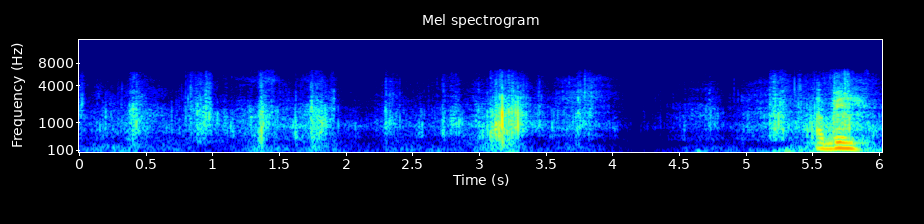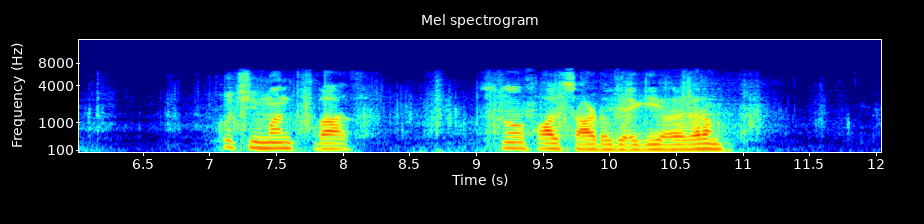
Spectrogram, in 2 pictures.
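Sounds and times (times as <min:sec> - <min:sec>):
faint footsteps walking: 0:00.0 - 0:12.0.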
